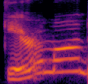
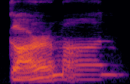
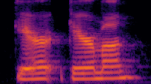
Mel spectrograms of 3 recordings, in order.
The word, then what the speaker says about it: Garamond: fonts such as helvekta is it garamond a garmon garamond that was right the first time okay cool or and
